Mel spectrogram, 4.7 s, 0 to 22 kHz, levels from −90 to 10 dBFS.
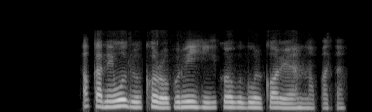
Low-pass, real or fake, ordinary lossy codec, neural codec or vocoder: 7.2 kHz; fake; AAC, 32 kbps; codec, 16 kHz, 0.8 kbps, ZipCodec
